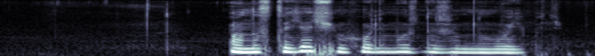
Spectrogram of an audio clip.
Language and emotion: Russian, neutral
